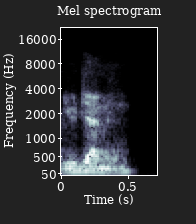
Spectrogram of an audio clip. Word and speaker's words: Udemy: You said it right, Udemy.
